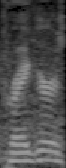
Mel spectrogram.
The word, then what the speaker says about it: Prager: I'm talking to Dennis Prager. I believe it's pronounced Dennis Prager. Is that correct? – Beautifully done.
